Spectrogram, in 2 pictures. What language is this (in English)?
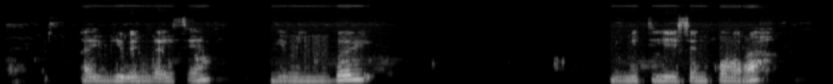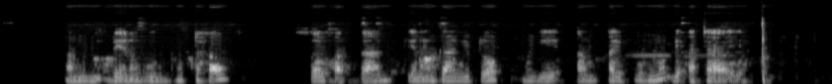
Wolof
